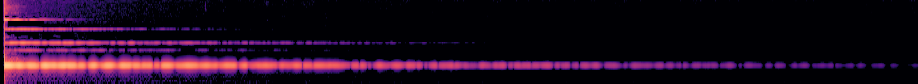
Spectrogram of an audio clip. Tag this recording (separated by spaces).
digital ding sound-design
